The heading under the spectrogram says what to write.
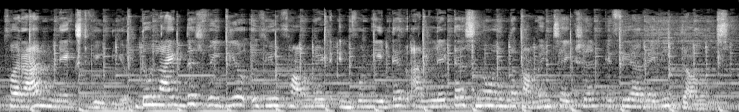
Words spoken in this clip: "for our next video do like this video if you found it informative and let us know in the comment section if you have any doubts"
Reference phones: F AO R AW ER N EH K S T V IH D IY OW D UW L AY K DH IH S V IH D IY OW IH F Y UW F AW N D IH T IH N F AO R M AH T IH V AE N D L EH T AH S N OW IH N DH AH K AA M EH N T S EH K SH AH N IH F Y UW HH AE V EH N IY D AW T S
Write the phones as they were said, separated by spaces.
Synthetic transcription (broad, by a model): F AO R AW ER N EH K S T V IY D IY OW D UW L AY K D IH S V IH D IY OW IH F Y UW F AW N D IH T IH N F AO R M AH T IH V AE N D L EH T AH S N OW IH N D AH K AA M EH N T S EH K SH AH N IH F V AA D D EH L IY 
